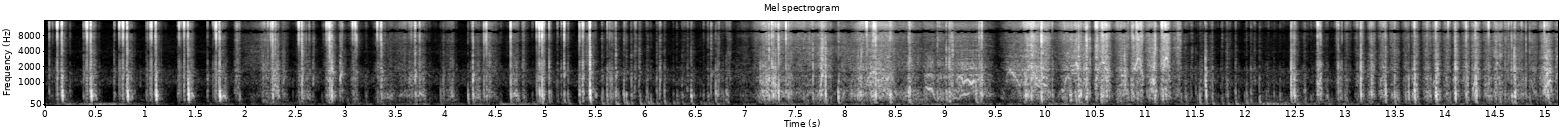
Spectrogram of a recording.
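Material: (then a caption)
Fabric. Fingertips and short nails scratch and rub the textured fabric of a soft, stuffed cream throw pillow with embroidered dots. At first there are quick, separate scratchy strokes, which blend into a steadier, denser rasping rub with a bright, papery texture. The whole sound stays quiet and close, with little low end.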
